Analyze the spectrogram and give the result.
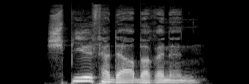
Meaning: plural of Spielverderberin
- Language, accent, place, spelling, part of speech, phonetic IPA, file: German, Germany, Berlin, Spielverderberinnen, noun, [ˈʃpiːlfɛɐ̯ˌdɛʁbəʁɪnən], De-Spielverderberinnen.ogg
